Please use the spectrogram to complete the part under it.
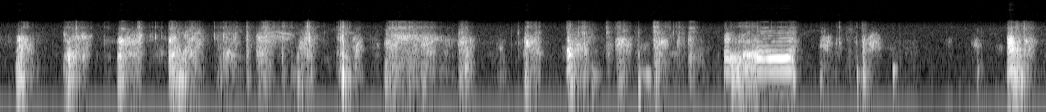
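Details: Pet Dalmatian battling an oversized stick in play: a rapid run of short gruff growls and huffs, then a longer strained whine-like growl around the middle, before quieter scattered grunts.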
